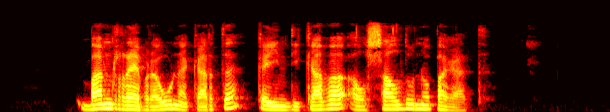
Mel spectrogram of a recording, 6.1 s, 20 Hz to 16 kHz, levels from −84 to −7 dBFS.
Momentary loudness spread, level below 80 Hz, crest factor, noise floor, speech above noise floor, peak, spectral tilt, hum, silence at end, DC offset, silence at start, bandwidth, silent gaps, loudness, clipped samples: 8 LU; -54 dBFS; 20 dB; -80 dBFS; 60 dB; -2 dBFS; -6 dB/octave; none; 1.45 s; under 0.1%; 0.75 s; 7.6 kHz; none; -20 LUFS; under 0.1%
